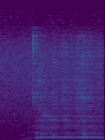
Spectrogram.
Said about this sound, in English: Anybody want to raise their hands? Who's ringing the bell? I am.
